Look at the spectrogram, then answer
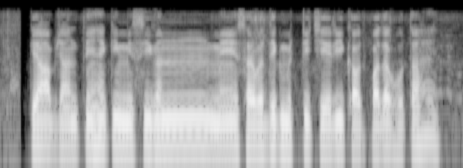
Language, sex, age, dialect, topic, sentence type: Hindi, male, 25-30, Awadhi Bundeli, agriculture, statement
